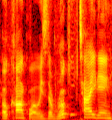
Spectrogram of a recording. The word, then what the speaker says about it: Okonkwo: His last name is said Okonkwo.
